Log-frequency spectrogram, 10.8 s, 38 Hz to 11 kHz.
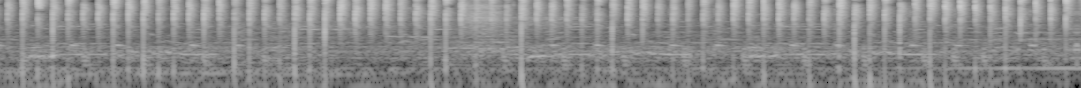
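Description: Rapid regular snapping pulses, about 200 a minute, of a tattoo removal laser firing, with background music.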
